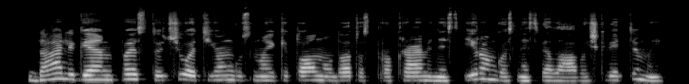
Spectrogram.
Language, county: Lithuanian, Vilnius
